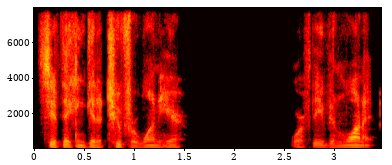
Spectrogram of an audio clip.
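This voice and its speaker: A man hosts live basketball commentary in a relaxed, chatty style. He follows the play in short, clipped phrases and openly sides with his team. The sound is dry, with very little room in it. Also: fairly low pitch, fast talker, slightly rough, no echo. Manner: conversational, reacting as a partisan fan in short clipped phrases. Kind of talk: casual live play-by-play commentary mixed with fan chat.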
